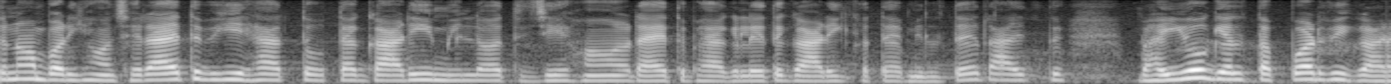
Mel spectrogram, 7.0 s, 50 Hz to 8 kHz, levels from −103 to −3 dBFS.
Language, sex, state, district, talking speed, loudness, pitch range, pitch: Maithili, female, Bihar, Madhepura, 235 wpm, -19 LUFS, 180-210 Hz, 195 Hz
